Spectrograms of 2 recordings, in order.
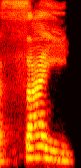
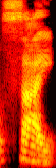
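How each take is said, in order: First: "sair" said as sa-Í, higher, final R dropped; two-syllable hiatus. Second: "sai" as one gliding syllable. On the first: Teacher contrasting the past tense, "sair" as two-syllable sa-Í. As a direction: split "sair" into sa-Í, stressing the I. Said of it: "o verbo sair no passado". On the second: Teacher showing students a diphthong, "sai" in one syllable. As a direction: say "sai" unbroken, stress on the A, sliding into I. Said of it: "ela é um monossílabo". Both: Shown as a demonstration.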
